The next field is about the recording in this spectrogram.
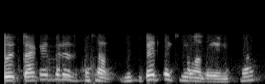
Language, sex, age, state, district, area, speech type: Kashmiri, male, 30-45, Jammu and Kashmir, Bandipora, rural, conversation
